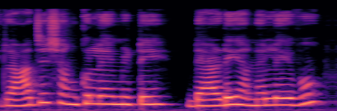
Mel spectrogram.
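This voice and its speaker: A woman's voice: fairly high pitch, steady tone, normal speed, mellow, close to an everyday voice. A woman voicing a stern, worried mother who scolds her daughter firmly, in an audio storybook. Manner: scolding, firm.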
